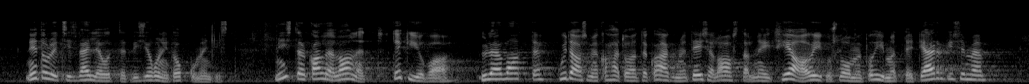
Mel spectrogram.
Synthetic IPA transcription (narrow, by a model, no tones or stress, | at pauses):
ne̞ːd̪̥o̞lʲid̪̥siːsvælʲjɑvɤt̪ːˑed̪̥visio̞ːnʲid̪o̞kːˑume̞̰nʲd̪̥ḭst̪ | minist̪erkɑlːelɑːnet̪ːe̞ɡ̥ijub̥ɑ̰ | ylevɑːt̪ːˑe̞kujd̪̥ɑsme̞ːkɑɦe̞t̪uhɑnd̪ekɑɦe̞kymnet̪ejse̞lɑːst̪ɑ̰lne̞jd̪̥he̞ɑɤjɡ̥uslo̞ːmepɤɦimɤt̪ːˑejd̪̥jærɡ̥isime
